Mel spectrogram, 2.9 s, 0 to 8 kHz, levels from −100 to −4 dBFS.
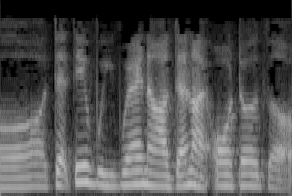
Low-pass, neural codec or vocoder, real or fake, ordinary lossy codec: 7.2 kHz; codec, 16 kHz, 0.3 kbps, FocalCodec; fake; MP3, 24 kbps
